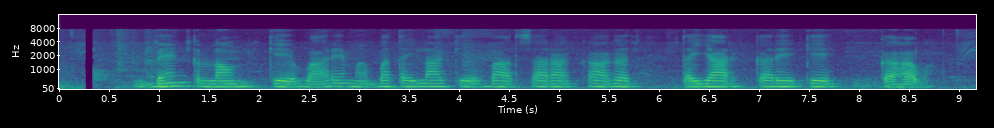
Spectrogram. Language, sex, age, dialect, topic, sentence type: Maithili, male, 18-24, Angika, banking, question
